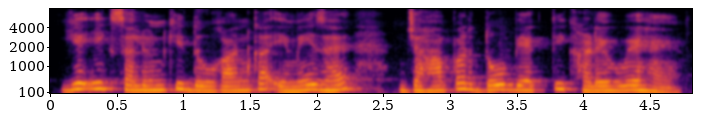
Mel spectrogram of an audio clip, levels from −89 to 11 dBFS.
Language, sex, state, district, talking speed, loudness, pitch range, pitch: Hindi, male, Uttar Pradesh, Lalitpur, 185 wpm, -15 LUFS, 155-195 Hz, 165 Hz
